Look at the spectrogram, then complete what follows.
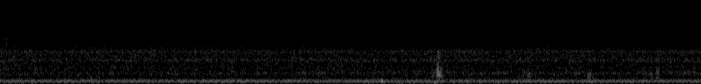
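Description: Faint, steady low background hum, with one brief high squeak about four and a half seconds in.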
